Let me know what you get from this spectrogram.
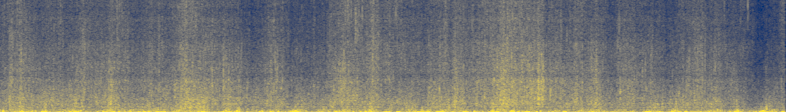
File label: Water Jet Platform Splash Loop, Waterfall; Ambience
